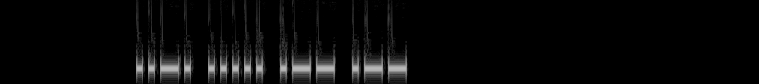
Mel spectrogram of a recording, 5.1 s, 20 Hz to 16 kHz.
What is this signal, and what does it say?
Morse code, heard as a keyed tone, about 30 wpm, 700 Hz. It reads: F5WW
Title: DXCC-100 Call Signs - 4 Characters - 30wpm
